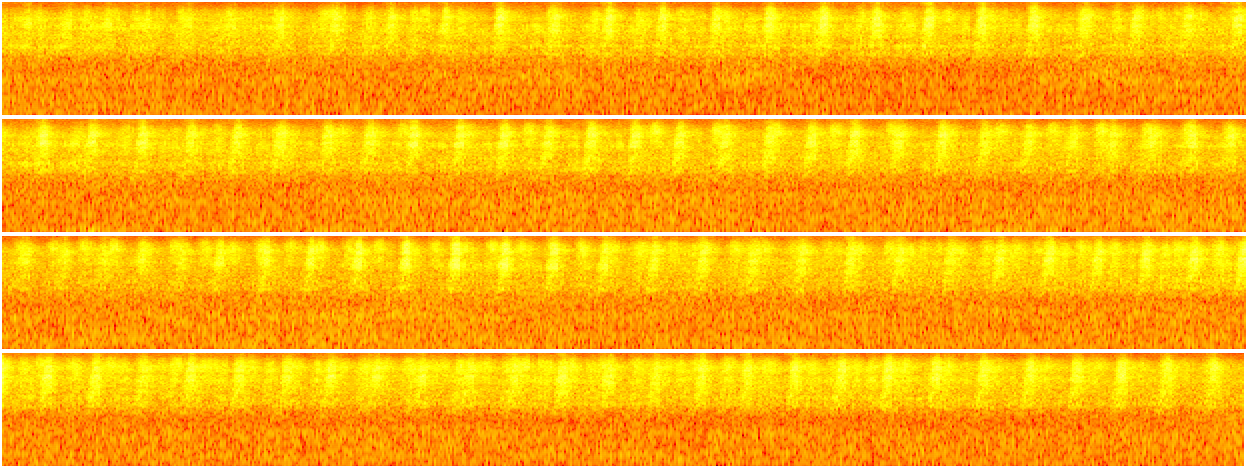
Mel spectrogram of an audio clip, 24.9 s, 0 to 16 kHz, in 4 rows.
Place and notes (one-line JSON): {"title": "樟原橋, Taitung County - Cicadas sound", "date": "2014-11-08 10:17:00", "description": "Cicadas sound, Traffic Sound\nZoom H2n MS+XY", "latitude": "23.40", "longitude": "121.48", "altitude": "26", "timezone": "Asia/Taipei"}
